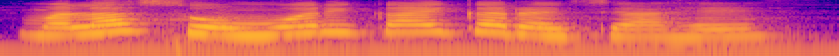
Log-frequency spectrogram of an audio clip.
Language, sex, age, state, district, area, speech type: Marathi, female, 30-45, Maharashtra, Thane, urban, read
